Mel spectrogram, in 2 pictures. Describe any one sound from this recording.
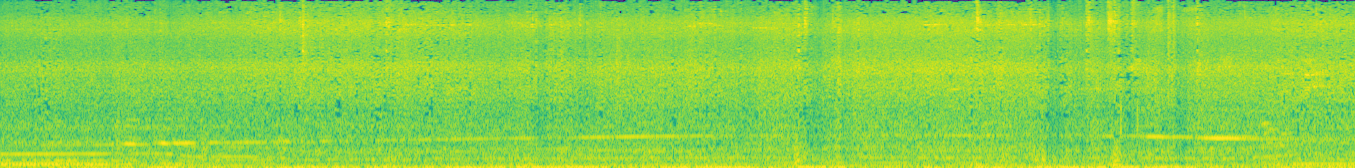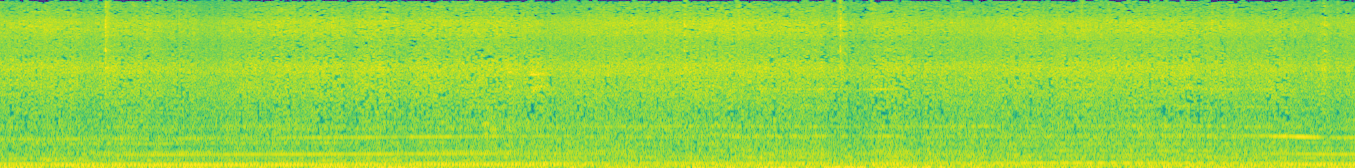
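The inside of a bus rattles and creaks over the road.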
